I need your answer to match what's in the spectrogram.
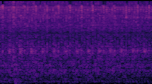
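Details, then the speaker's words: Car with persistent misfire and no fault code: uneven, stumbling idle with irregular low pulses and faint hiss; owner suspects an intake air leak, possibly a missing clip or poor seal. Rough idle misfire. "What I'm thinking now is somewhere around here there is an air leak, and that is what's causing the bad running."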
